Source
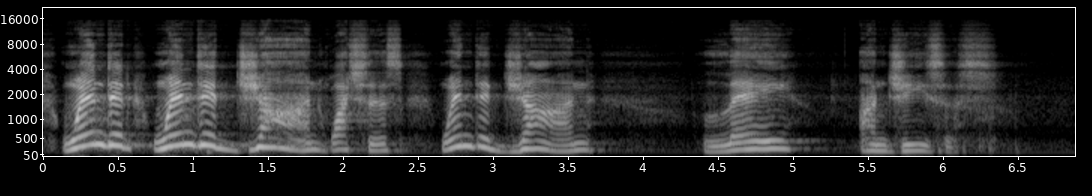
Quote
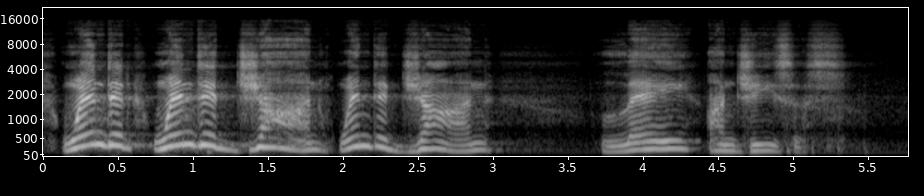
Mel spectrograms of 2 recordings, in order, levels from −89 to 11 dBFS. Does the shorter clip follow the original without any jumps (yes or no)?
no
